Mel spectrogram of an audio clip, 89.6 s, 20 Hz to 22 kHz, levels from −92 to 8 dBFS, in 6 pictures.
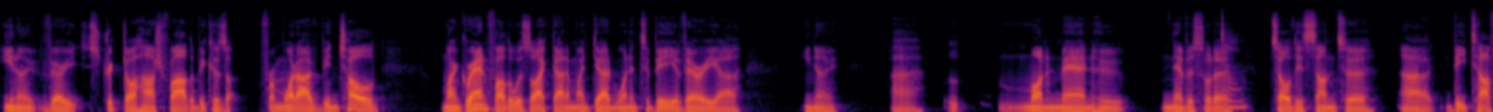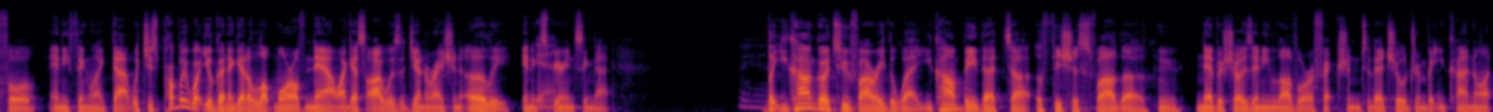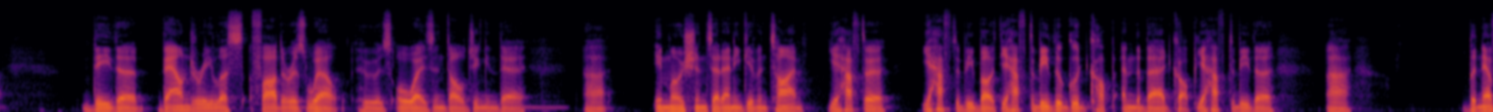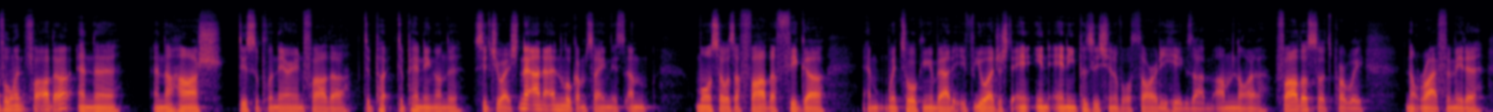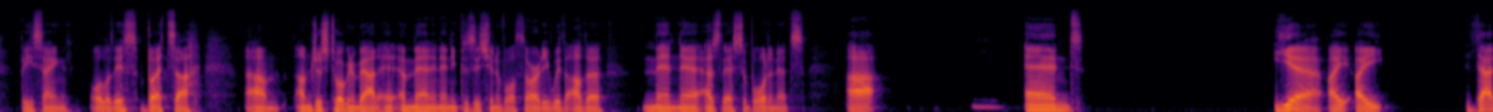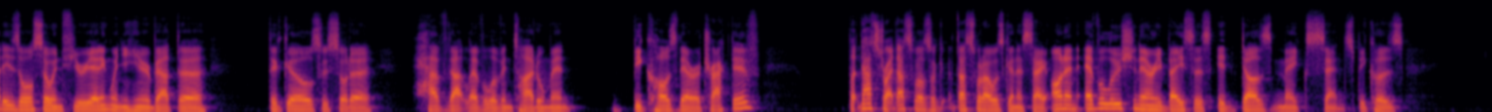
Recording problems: none

